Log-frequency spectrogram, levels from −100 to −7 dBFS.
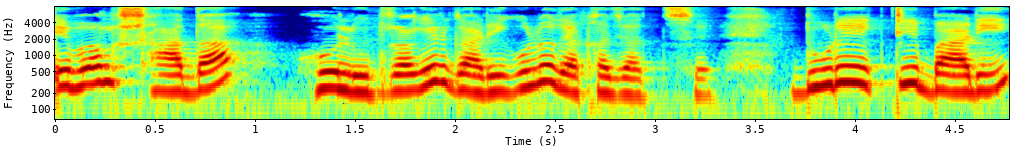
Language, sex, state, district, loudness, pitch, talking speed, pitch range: Bengali, female, Jharkhand, Sahebganj, -14 LUFS, 225 Hz, 140 wpm, 210-290 Hz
